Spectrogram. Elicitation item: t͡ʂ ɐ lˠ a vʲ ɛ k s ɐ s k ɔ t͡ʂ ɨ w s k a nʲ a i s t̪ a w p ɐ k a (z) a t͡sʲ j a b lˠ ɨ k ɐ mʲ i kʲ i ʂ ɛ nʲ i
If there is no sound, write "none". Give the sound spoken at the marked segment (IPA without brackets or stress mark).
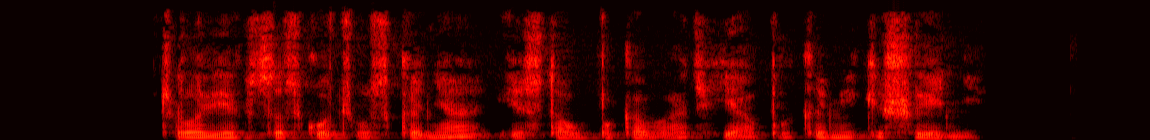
v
